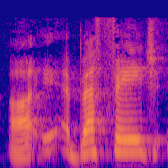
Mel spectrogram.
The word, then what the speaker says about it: Bethphage: Bethphage, that's how I call it. It's actually pronounced differently in Hebrew, but that's how I've always learned it, so that's how I'm going to say it.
